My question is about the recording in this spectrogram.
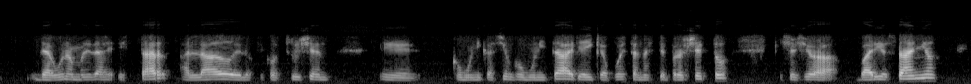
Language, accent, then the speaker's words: Spanish; Huatraché, La Pampa, Argentina; moved away; El otro día pensaba que llevo casi tantos años fuera de Huatraché como en Huatraché. Así que, bueno, no sé si ya soy tanto de Huatraché. Sí, soy de ahí, pero ya hace como 16 años, 15, 16 años que no vivo ahí.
